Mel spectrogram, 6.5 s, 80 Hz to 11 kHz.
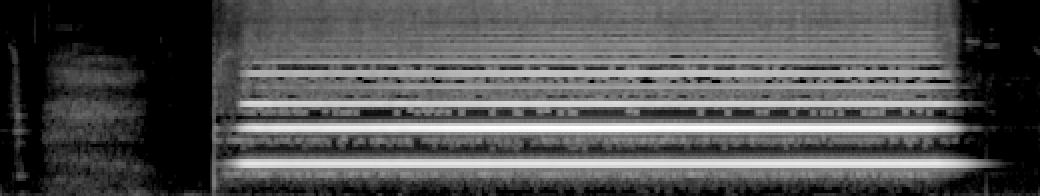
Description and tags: overall quality of single note - flute - D#5
Part of the Good-sounds dataset of monophonic instrumental sounds.
instrument::flute
note::Dsharp
octave::5
midi note::63
good-sounds-id::31
dynamic_level::mf
multisample, neumann-U87, Dsharp5, good-sounds, flute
